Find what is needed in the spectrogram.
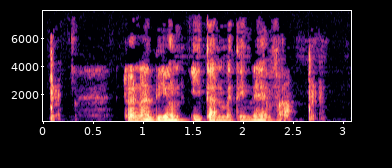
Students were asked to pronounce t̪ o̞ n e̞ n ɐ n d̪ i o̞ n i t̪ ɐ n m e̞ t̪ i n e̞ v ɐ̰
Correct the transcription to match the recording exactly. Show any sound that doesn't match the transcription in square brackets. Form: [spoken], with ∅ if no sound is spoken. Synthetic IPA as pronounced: t̪ o̞ [∅] e̞ n ɐ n d̪ i o̞ n i t̪ ɐ n m e̞ t̪ i n e̞ v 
